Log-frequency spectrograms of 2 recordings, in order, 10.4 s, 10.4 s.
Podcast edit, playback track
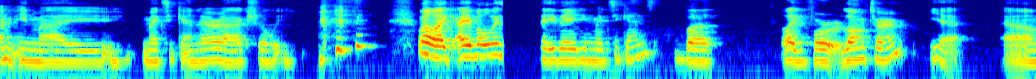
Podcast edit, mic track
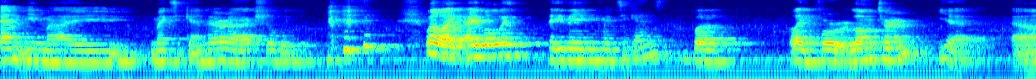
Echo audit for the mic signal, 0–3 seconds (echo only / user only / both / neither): echo only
